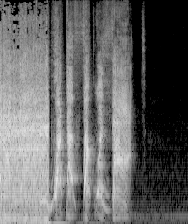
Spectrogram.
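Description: A man shouts in frustration close to a microphone.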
